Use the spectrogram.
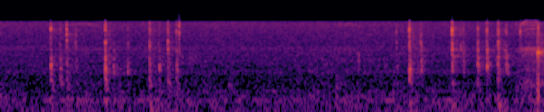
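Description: Computer keyboard keys tapped at an irregular pace while a password is entered, a quiet run of light clicks over a steady low background hum, with no voices.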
